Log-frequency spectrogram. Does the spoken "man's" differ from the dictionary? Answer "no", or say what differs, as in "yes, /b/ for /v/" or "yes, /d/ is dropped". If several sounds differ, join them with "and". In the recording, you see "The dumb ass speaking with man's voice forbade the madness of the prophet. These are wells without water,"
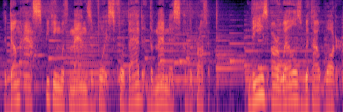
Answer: no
